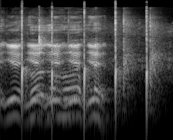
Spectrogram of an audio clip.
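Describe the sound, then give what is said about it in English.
Five sharp hand claps land at a steady, unhurried pace, crisp, with a voice carrying on underneath between them, given as a round of applause for a guest being introduced. “Round of applause for my man”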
